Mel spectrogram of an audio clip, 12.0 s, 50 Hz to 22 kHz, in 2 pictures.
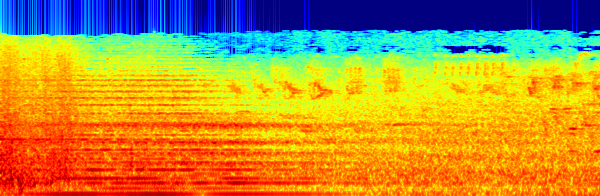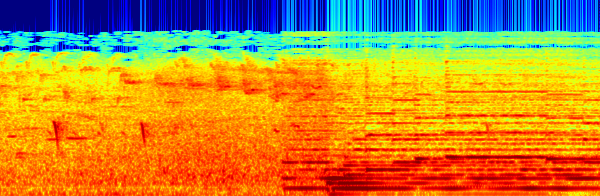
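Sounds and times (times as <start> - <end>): outdoor background noise: 0.0 - 12.0
small birds chirping: 2.5 - 10.2
soft music chord: 8.8 - 12.0.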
